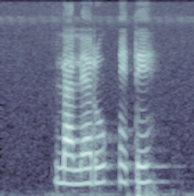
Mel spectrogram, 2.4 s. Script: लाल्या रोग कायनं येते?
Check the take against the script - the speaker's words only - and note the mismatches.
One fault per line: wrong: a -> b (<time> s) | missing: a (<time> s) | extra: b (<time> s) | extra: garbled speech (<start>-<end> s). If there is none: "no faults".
missing: कायनं (1.3 s)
